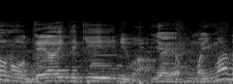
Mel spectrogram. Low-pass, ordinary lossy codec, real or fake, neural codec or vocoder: none; none; real; none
